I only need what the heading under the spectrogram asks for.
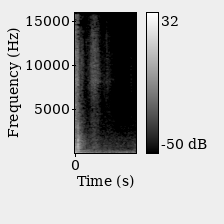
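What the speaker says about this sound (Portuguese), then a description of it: "vou cortar a cebola aqui" A kitchen knife strikes down through an onion on a cutting board, a single close, sharp chop followed by a faint fading tail.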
